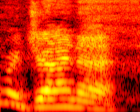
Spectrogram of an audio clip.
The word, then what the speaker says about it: Regina: 11 years going to Regina, the city that rhymes with fun. Yeah. And winning. Hey, where did that come from? Because when I was in Regina, everybody said that. They're like, "City that rhymes with fun." And I was like, "No, it doesn't rhyme with fun."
